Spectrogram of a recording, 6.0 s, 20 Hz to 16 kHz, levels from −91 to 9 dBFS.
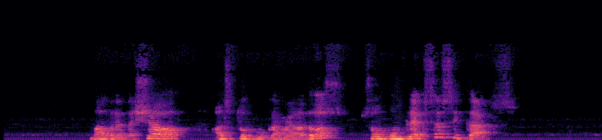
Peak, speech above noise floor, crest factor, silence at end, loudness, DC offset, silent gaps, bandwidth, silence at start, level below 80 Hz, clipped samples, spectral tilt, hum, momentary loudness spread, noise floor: -6 dBFS; 43 dB; 20 dB; 1.1 s; -24 LUFS; under 0.1%; none; 8.6 kHz; 0.9 s; -68 dBFS; under 0.1%; -8 dB/octave; none; 15 LU; -66 dBFS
